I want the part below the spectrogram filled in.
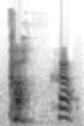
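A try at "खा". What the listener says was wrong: আপনার অধিক দম আসছে না, অধিক দম লাগান।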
